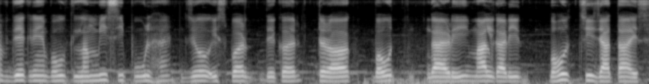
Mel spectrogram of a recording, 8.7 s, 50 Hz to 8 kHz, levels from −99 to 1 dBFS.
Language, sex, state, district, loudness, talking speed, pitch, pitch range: Maithili, male, Bihar, Supaul, -24 LUFS, 150 wpm, 165 Hz, 155-175 Hz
